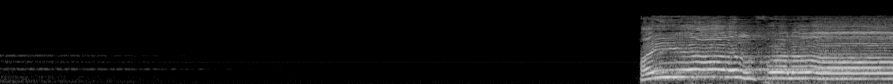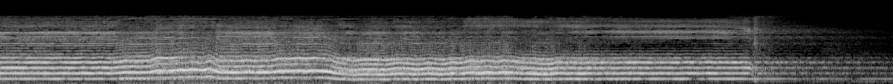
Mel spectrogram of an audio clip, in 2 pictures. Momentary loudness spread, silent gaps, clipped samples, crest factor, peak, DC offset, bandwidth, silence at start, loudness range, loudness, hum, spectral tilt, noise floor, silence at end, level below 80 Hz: 5 LU; none; under 0.1%; 10 dB; -6 dBFS; under 0.1%; 10.5 kHz; 6.4 s; 6 LU; -14 LUFS; none; -3 dB/octave; -72 dBFS; 0.05 s; -50 dBFS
